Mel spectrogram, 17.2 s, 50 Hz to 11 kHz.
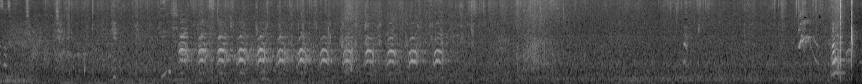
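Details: A male Toy Poodle puppy born 25 February gives a quick run of high, squeaky whimpers, about two each second.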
